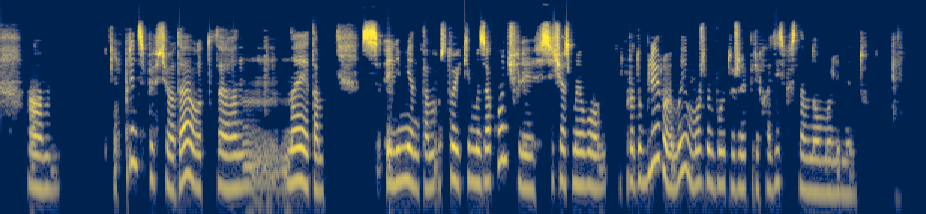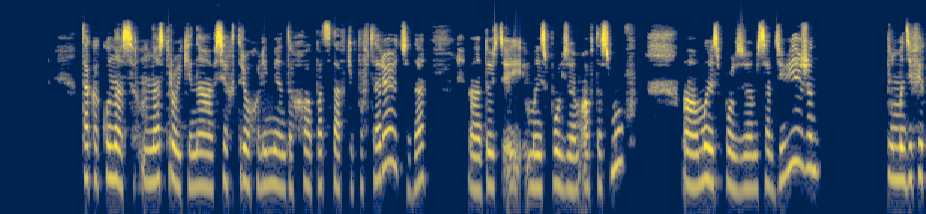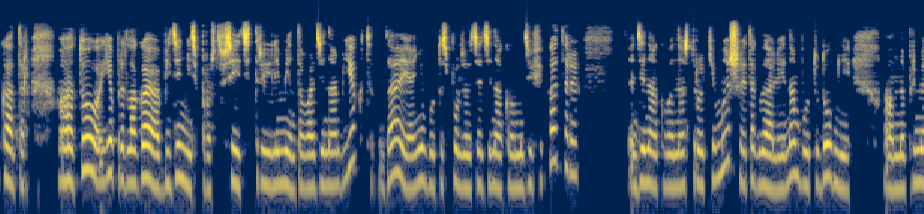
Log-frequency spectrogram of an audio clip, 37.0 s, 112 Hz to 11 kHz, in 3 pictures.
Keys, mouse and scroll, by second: 0.6-3.4 middle drag, 3.4 KP_1, 3.4 KP_2, 3.9 KP_1, 4.3-5.3 middle drag, 7.8 middle click, 9.4-11.1 middle drag, 11.8 F9, 14.2 middle click, 15.0-16.4 middle drag, 17.8-20.3 middle drag, 23.3-25.3 middle drag, 25.9-28.9 middle drag, 29.1-30.7 middle drag, 33.6-35.5 middle drag.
